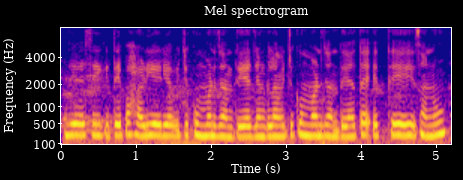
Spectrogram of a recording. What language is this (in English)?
Punjabi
